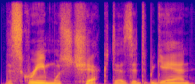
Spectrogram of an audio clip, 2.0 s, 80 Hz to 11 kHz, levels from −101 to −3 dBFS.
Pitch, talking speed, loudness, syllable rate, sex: 100 Hz, 215 wpm, -20 LUFS, 5.0 syllables/s, male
